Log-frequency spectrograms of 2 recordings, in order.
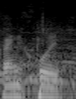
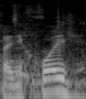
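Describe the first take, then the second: First: The second syllable sounds like 'hui'. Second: The second syllable sounds like 'hoy'. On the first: The original Chinese pronunciation. "по-китайски она произносится как Аньхуй" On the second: A softened form that avoids a rude-sounding word. "толеранты называют Аньхой"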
